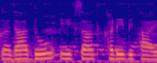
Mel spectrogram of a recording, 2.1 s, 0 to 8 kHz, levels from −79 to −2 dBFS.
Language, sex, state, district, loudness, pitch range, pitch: Hindi, female, Bihar, Saharsa, -29 LUFS, 205-215 Hz, 215 Hz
